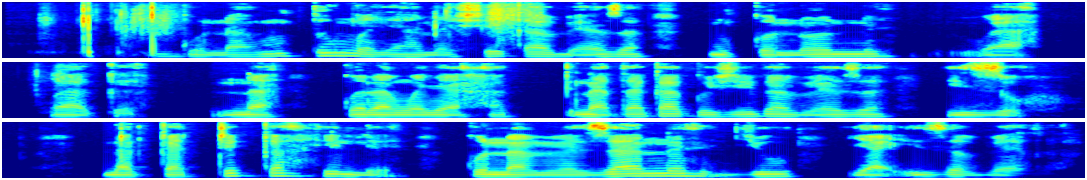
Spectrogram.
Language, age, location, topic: Swahili, 25-35, Nakuru, finance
